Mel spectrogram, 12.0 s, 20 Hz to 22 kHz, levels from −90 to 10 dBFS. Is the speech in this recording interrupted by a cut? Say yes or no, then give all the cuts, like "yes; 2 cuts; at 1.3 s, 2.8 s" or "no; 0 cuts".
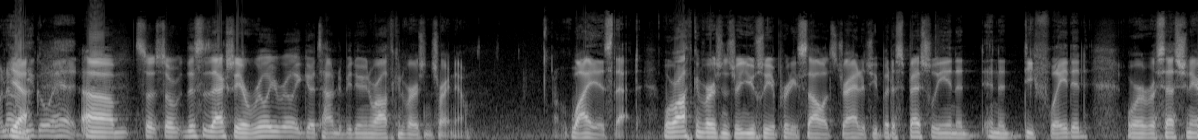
no; 0 cuts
